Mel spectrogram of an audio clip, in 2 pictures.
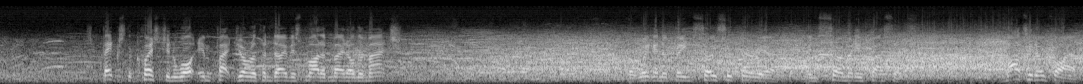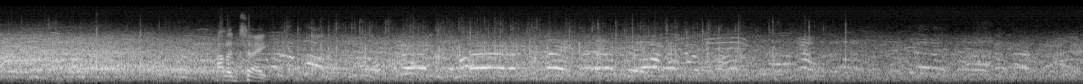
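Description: A large stadium crowd cheers, swelling to a loud roar and then slowly easing off.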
